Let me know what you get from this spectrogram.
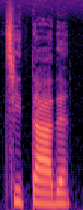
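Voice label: "tzitade", female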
